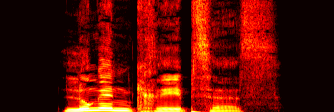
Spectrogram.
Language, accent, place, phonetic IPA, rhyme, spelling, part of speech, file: German, Germany, Berlin, [ˈlʊŋənˌkʁeːpsəs], -ʊŋənkʁeːpsəs, Lungenkrebses, noun, De-Lungenkrebses.ogg
- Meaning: genitive singular of Lungenkrebs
